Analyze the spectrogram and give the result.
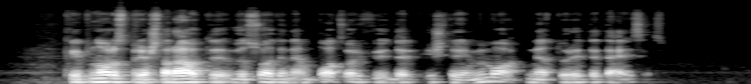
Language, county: Lithuanian, Kaunas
